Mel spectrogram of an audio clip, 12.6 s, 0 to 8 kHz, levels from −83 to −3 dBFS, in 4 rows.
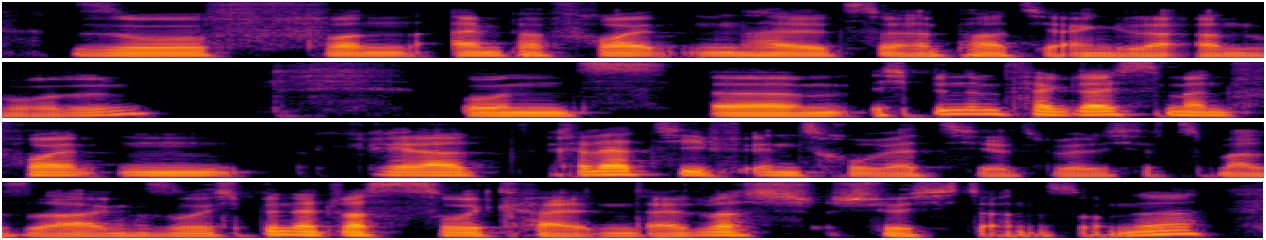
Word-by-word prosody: so 105 -1 +2
von 100 -1 -3
ein 105 0 +1
paar 105 -1 -2
Freunden 105 -1 -1
halt 95 -2 +1
zu 105 - -3
einer 90 -2 -1
Party 95 -2 -2
eingeladen 85 0 -2
wurde. 105 - -4 0.8
Und, 105 0 +1 0.3
ähm, 100 0 +4
ich 105 +2 -4
bin 150 - +1
im 155 0 +1
Vergleich 130 0 +4
zu 135 - -4
meinen 115 -2 +2
Freunden 110 - 0 0.3
relat 115 -2 +4 0.2
relativ 130 -2 +3
introvertiert, 90 -6 -5
würde 90 -1 -4
ich 90 - -11
jetzt - - -13
mal 85 -3 -4
sagen, 90 0 -1
so. 95 0 -2
Ich 95 - -4
bin 135 - +2
etwas 120 -3 +5
zurückhaltend, 100 -3 0
e - - +1
etwas 115 +4 +1
schüchtern - - -2
so, - - -9
ne? 140 +8 +1
105 Hz, 180 wpm, -27 LUFS, 95-115 Hz, 0.8 s, etwas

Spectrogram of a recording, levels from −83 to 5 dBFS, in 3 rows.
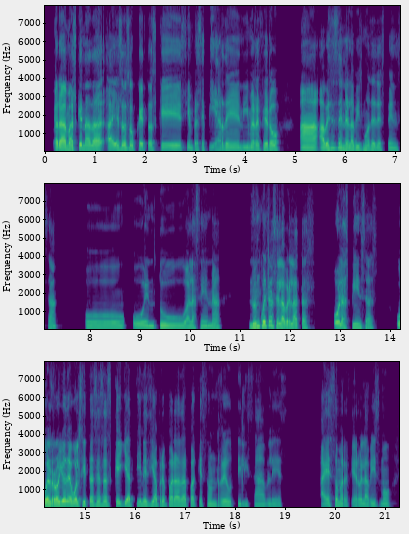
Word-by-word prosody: para 145 +2 +7
más 180 +4 +3
que 205 -2 +3
nada 185 +1 +3
a 145 +1 +1
esos 195 +6 +1
objetos 165 0 -1
que 135 -6 -1
siempre 135 +4 -6
se 150 - -8
pierden 145 -1 -4
y 135 0 -3
me 135 0 +1
refiero 155 +6 0 0.4
a, 135 +1 +6
a 135 +1 +2
veces 210 +9 +1
en 200 -6 0
el 150 -2 +2
abismo 145 +6 -2
de 160 -3 -1
despensa 125 - -6 0.5
o 110 - -3
o 120 -1 -2
en 115 -1 -2
tu 110 -3 -1
alacena, 120 +9 -3 0.5
no 155 +5 +4
encuentras 225 +1 +4
el 180 - +3
abrelatas 160 0 0 0.3
o 150 - +5
las 150 -1 0
pinzas 160 -4 -5 0.4
o 150 +3 +7
el 160 - +8
rollo 175 +5 +7
de 180 - +6
bolsitas 165 +3 +1
esas 180 0 -2
que 150 -3 -2
ya 155 +3 +2
tienes 185 +2 -4
ya 180 -1 -1
preparada, 155 -4 0
para 145 -1 -4
que 125 -2 -8
son 135 +2 -6
reutilizables, 120 -5 -7 0.7
a 120 - -1
eso 130 +5 -2
me 135 -4 -2
refiero 110 +2 -7
el 115 - -3
abismo 125 +6 -7
145 Hz, 155 wpm, -24 LUFS, 125-170 Hz, 0.7 s, el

